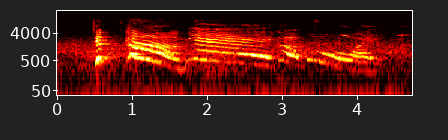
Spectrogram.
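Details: Zip, an active young dog up for adoption in Santa Cruz, California, April 2017, gives long whining cries that slide downward in pitch, three drawn-out wails in a few seconds, with a brief voice nearby.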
